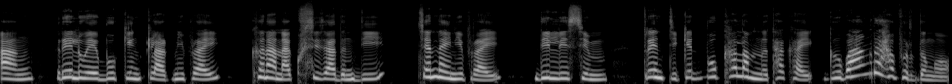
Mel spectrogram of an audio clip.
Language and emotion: Bodo, happy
